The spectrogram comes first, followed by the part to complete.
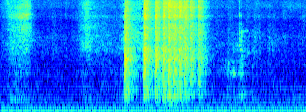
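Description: A brief clattering rattle, about half a second long and about a second in, as a boxed plastic model kit is handled, over a steady low hum.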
